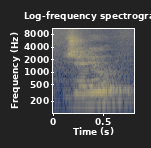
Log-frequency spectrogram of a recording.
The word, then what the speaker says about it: genou: Genou.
